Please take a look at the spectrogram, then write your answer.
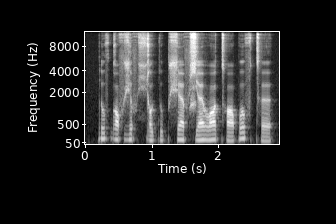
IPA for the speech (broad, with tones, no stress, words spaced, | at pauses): ɾu˥fɡɔ˧˥˧fʒə˥f çɔ˨˩tʷə˨˩p ʃɜ˥˩fɕɜ˧˥˧ βɔ˧˥˧ tʰɔ˩˧po˥f tʰə˨˩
